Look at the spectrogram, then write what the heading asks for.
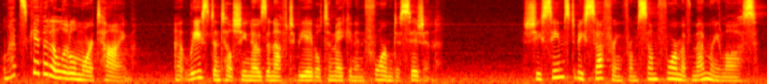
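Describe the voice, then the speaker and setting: An actress playing a composed, dutiful military officer in a video game cutscene, calm, serious and measured. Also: female voice, fairly low pitch, slight background noise. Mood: measured, concerned.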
